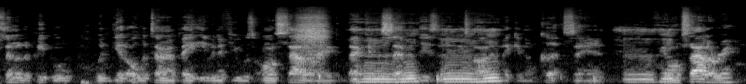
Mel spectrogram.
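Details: Adult male speaker; ordinary speech.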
